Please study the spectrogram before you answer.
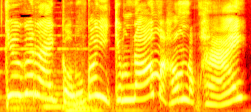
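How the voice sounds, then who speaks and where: A woman's voice: very high voice, big pitch swings, fairly quick. A woman voicing a playful, dramatic young animal child in a children's cartoon, with a Southern Vietnamese accent and exaggerated childlike delivery. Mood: argumentative. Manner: exaggerated, childlike, whiny when upset. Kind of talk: children's cartoon dub acting. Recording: music behind the voice.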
